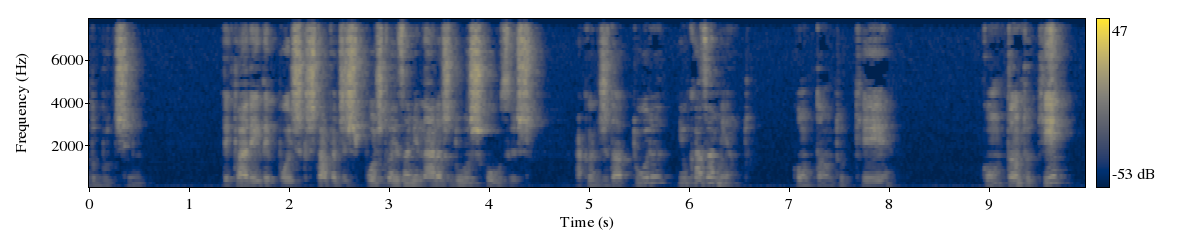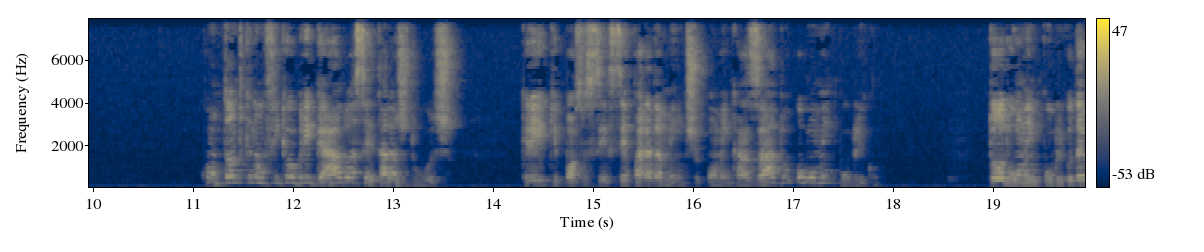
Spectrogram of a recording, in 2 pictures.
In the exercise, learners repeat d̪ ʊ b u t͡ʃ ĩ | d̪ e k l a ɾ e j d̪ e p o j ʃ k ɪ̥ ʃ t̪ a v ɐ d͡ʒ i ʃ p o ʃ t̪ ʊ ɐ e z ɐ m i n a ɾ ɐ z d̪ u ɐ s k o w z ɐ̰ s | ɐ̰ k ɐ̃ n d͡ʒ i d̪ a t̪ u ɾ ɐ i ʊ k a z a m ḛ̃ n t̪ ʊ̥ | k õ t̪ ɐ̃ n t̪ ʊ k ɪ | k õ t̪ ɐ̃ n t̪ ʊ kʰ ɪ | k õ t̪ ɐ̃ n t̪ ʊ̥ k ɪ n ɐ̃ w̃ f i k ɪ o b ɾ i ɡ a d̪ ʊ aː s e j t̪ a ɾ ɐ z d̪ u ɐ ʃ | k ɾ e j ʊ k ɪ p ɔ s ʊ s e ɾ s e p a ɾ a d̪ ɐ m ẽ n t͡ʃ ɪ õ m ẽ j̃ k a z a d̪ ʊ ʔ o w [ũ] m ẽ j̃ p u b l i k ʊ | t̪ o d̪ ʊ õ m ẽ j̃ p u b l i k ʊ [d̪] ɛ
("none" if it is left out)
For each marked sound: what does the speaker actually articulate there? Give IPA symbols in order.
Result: õ, d̪

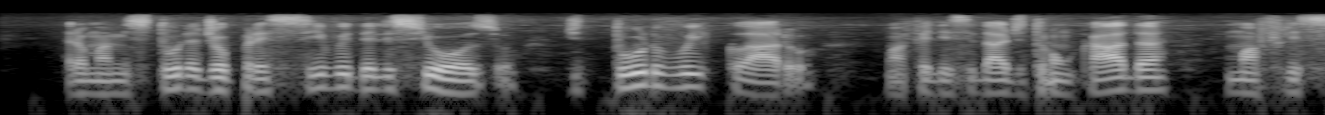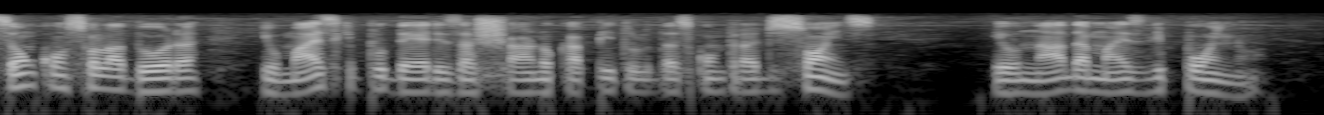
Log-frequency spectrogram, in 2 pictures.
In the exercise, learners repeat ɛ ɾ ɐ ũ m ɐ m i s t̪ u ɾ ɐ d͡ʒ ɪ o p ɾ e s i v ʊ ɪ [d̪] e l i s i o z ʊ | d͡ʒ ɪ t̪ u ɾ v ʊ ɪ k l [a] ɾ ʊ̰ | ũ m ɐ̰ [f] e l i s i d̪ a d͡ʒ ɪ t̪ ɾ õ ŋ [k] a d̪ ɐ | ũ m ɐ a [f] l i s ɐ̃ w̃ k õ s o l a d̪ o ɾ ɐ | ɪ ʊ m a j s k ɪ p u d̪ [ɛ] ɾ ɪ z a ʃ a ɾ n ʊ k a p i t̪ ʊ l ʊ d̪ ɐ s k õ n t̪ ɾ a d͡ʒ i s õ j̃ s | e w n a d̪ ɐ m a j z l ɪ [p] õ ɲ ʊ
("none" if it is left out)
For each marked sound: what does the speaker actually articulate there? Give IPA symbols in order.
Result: d̪, a, f, k, f, ɛ, p

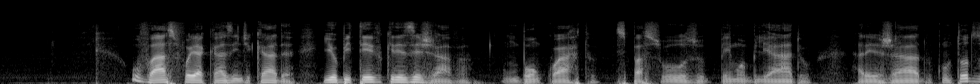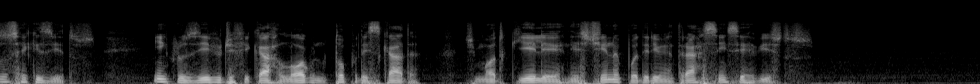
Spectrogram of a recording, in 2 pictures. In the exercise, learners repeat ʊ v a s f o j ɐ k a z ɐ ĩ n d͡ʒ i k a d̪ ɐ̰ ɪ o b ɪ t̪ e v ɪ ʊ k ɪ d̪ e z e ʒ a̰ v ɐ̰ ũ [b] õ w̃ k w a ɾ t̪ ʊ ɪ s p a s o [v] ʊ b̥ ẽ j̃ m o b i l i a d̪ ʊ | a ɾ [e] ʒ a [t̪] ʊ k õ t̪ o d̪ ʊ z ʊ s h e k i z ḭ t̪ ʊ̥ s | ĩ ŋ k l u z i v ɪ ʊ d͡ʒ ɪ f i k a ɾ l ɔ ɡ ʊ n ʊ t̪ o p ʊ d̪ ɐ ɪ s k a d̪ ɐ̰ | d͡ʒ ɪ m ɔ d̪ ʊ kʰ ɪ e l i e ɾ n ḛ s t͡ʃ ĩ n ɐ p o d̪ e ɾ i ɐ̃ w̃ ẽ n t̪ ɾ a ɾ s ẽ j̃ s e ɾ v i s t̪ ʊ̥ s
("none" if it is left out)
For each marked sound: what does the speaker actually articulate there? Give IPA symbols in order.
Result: b, z, e, d̪

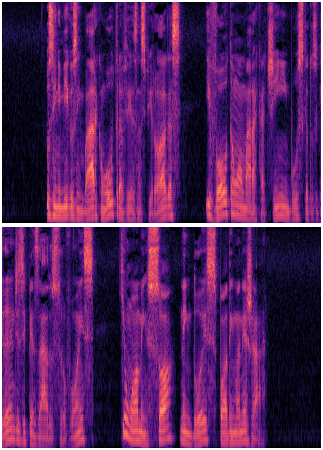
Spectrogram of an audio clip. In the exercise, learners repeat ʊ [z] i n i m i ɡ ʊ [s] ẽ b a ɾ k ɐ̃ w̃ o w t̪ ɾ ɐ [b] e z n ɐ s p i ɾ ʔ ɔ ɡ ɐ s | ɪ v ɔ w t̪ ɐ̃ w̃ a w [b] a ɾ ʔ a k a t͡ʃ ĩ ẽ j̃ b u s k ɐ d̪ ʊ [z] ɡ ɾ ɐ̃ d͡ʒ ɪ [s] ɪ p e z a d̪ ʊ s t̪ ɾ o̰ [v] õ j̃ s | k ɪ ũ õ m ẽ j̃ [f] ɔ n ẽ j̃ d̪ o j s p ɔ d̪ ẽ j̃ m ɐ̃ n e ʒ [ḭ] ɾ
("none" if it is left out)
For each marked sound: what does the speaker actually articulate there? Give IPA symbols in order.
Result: z, z, v, m, z, z, v, s, a̰

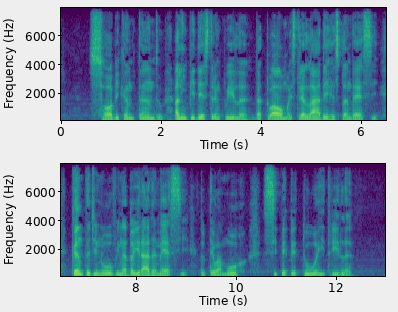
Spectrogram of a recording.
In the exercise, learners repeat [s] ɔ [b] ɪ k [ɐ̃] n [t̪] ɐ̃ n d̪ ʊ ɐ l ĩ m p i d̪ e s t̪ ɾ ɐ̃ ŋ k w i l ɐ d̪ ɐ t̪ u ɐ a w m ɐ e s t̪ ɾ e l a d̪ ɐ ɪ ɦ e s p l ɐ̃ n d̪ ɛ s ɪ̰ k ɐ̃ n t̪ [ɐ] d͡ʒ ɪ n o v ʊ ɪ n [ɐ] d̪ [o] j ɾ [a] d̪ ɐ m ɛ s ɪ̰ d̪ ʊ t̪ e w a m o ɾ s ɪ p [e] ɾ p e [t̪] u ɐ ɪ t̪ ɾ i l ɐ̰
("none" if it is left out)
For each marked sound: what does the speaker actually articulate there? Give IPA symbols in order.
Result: s, b, ɐ̃, t̪, ɐ, ɐ, o, a, e, t̪

